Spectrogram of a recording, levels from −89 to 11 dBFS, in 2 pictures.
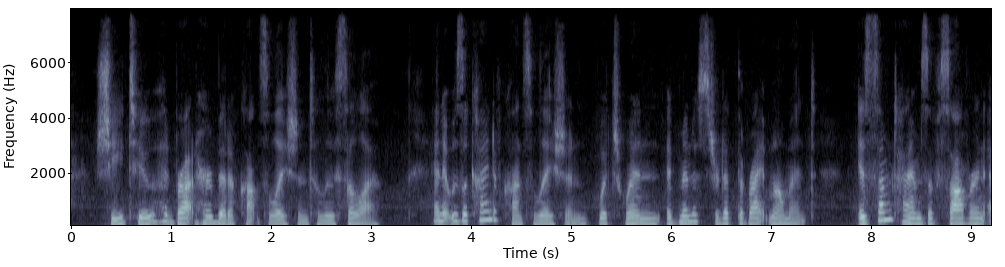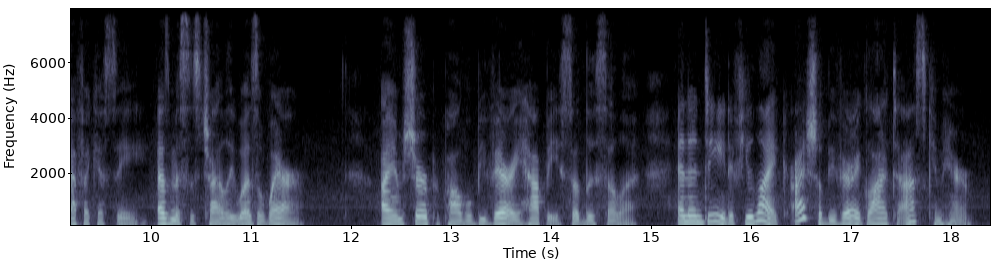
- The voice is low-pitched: No, medium, 180 Hz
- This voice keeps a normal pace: Yes, average, 190 wpm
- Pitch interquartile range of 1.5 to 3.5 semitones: No, average, 4.6 semitones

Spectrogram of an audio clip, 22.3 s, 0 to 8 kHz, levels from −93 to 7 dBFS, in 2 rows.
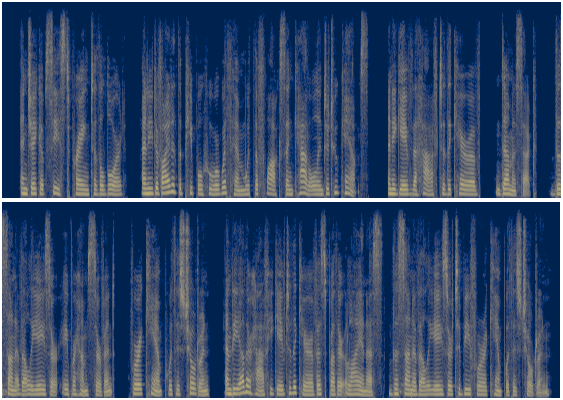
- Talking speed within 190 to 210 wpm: Yes, average, 195 wpm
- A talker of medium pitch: Yes, medium, 180 Hz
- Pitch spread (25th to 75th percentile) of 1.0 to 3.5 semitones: Yes, narrow, 2.6 semitones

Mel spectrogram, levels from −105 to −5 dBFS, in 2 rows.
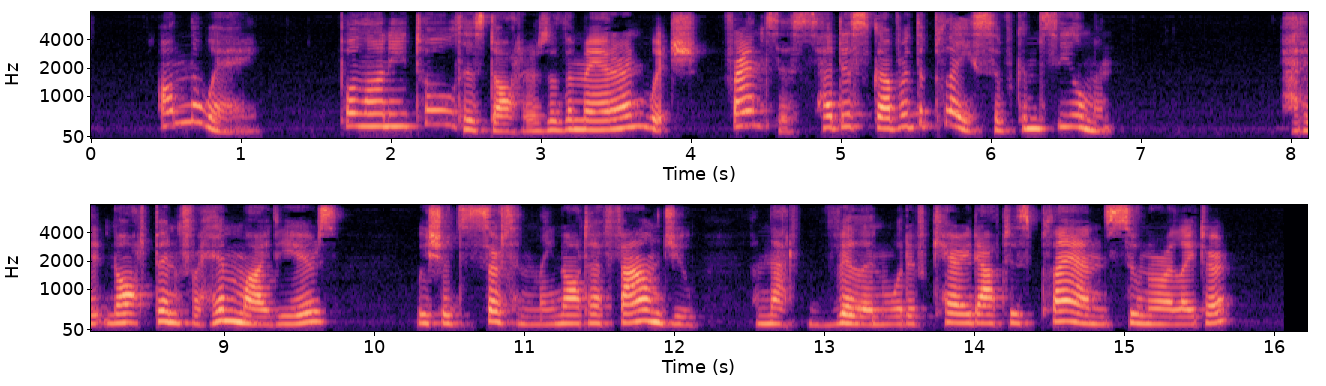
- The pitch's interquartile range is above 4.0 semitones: Yes, average, 4.8 semitones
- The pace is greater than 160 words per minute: Yes, average, 170 wpm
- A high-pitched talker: Yes, high, 210 Hz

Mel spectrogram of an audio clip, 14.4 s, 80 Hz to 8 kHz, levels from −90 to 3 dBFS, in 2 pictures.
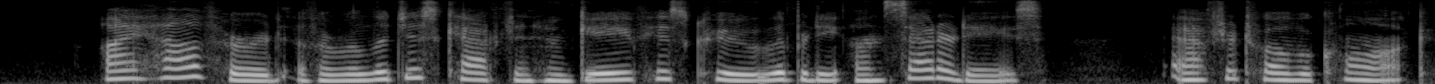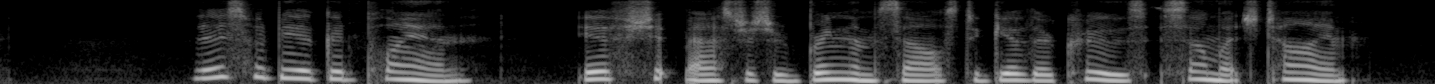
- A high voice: Yes, high, 230 Hz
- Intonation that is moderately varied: Yes, average, 3.6 semitones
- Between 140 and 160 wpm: Yes, average, 145 wpm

